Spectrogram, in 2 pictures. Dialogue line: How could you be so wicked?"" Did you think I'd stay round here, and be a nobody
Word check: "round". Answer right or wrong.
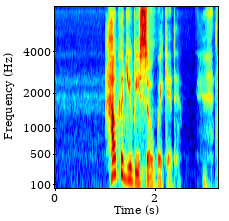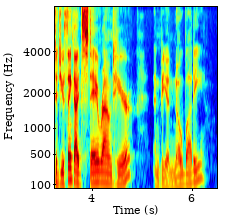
wrong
